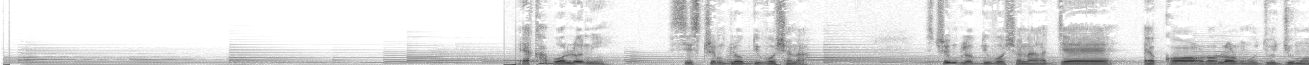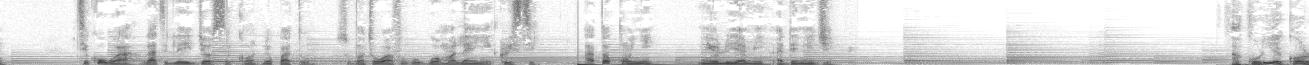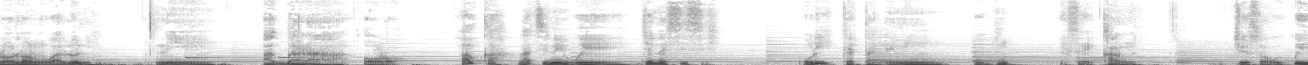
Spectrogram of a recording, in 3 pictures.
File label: Devotional Audio Yoruba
